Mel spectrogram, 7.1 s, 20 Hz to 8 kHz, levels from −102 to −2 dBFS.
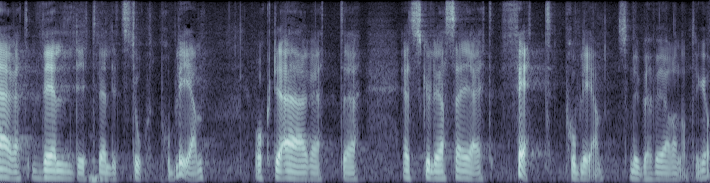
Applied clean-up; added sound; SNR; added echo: none; none; none; none.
